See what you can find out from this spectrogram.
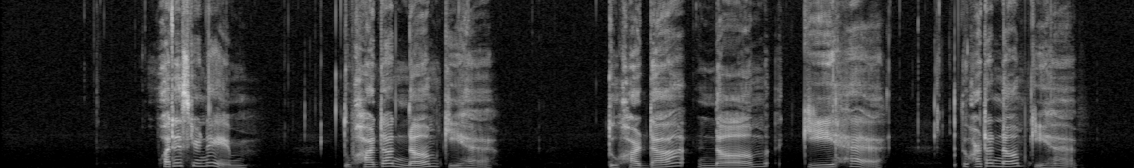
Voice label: Punjabi What is your name

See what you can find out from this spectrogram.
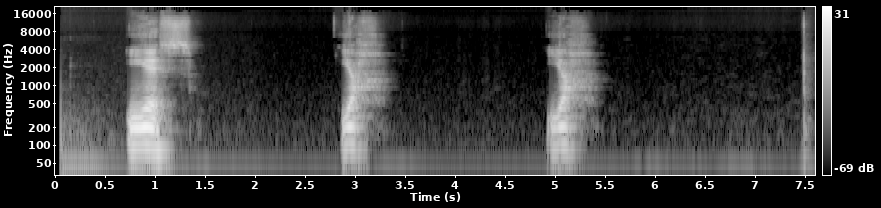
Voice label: Yes, Estonian phrasebook; the talking estonian phrasebook

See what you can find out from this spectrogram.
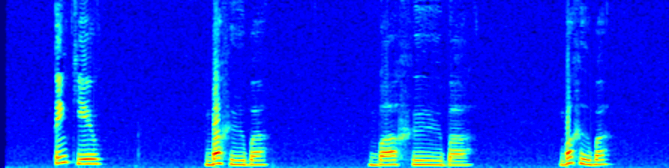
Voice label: Thank ou, Sakha

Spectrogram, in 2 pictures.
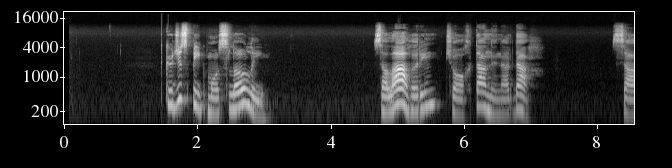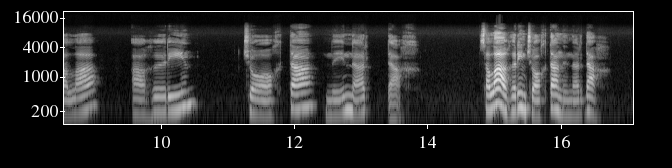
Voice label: Khakas Could you speak more slowly

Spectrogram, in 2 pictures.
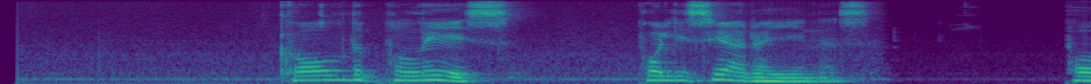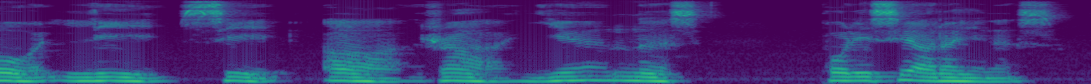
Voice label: call the police, turkish; the talking turkish phrasebook

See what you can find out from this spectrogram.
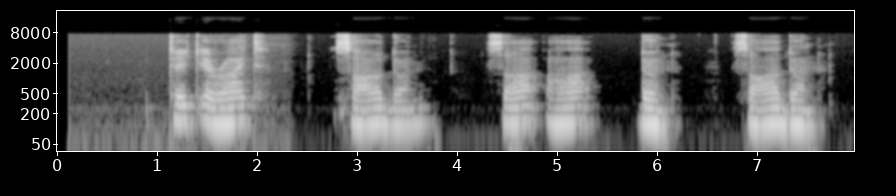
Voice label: take a right, turkish; the talking turkish phrasebook

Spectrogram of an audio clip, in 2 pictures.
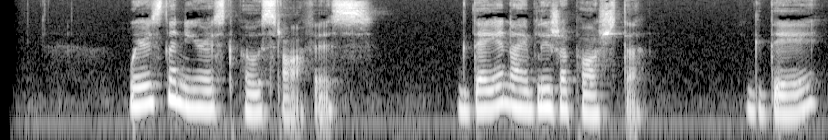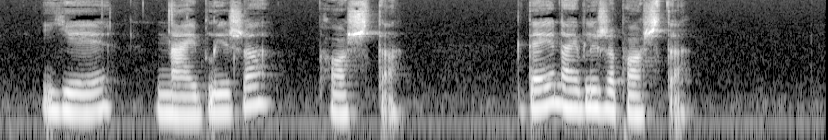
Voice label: Where is the nearest post office, serbian

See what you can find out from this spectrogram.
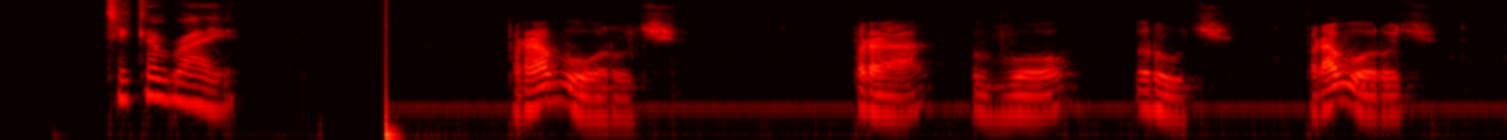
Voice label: UKR Take a right

